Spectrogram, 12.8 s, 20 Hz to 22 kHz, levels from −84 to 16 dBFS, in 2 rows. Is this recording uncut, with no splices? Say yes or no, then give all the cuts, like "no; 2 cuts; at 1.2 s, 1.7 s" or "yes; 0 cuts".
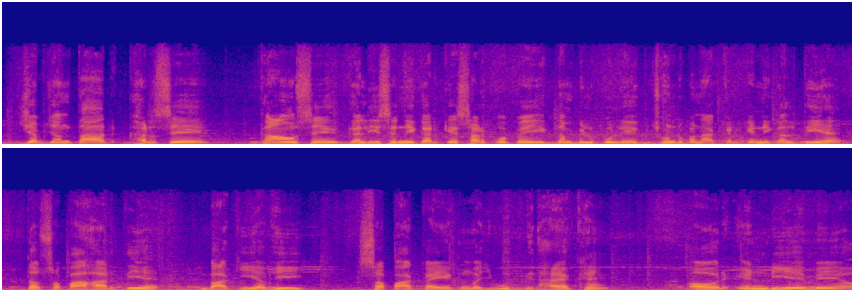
yes; 0 cuts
